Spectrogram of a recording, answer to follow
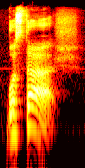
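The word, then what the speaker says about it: gostar: Gustage. Gustage. Repeat part after part. Go. Gosh. Gustage. Gustage. The letter R is pronounced as English R.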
